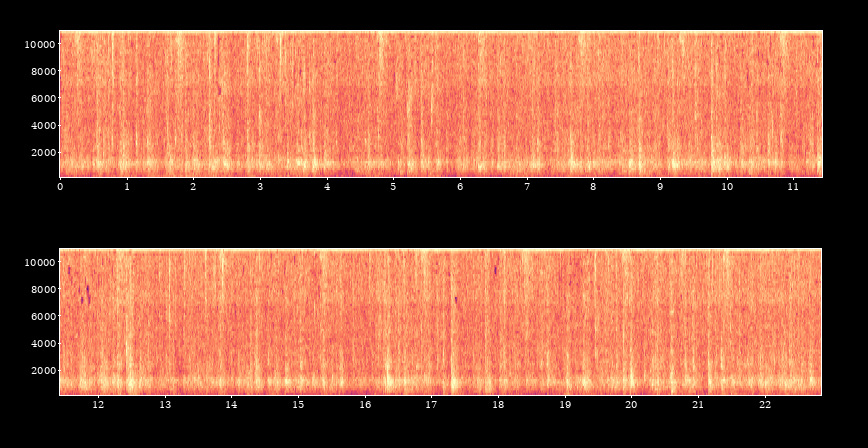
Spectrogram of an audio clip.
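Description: Steady rain falling in a summer thunderstorm, a dense hiss of many small drop ticks, with low rumbling of thunder underneath.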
